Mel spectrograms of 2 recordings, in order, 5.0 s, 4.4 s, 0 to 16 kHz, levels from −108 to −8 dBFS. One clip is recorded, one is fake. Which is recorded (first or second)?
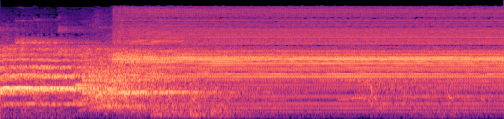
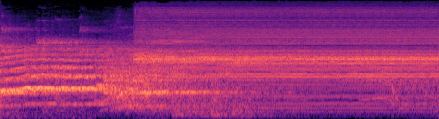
first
